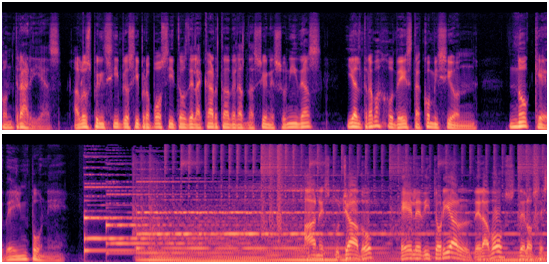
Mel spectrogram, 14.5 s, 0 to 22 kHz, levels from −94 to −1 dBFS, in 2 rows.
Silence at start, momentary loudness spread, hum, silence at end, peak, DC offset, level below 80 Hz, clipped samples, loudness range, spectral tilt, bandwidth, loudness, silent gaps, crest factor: 0 s; 7 LU; none; 0 s; -2 dBFS; under 0.1%; -32 dBFS; under 0.1%; 2 LU; -5.5 dB/octave; 16 kHz; -22 LUFS; none; 20 dB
